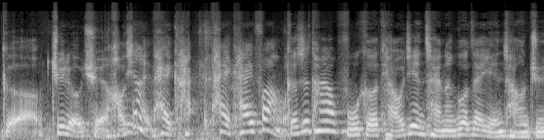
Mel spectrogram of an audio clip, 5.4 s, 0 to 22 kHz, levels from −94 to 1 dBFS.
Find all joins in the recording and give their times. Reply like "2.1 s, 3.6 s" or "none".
2.8 s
